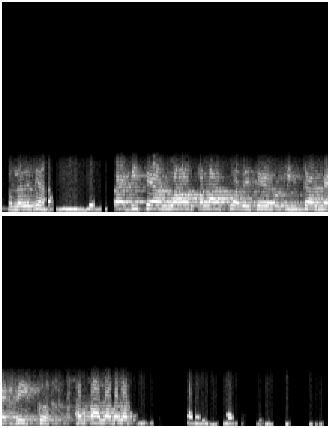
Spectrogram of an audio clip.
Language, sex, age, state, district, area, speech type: Hindi, female, 18-30, Bihar, Begusarai, urban, conversation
